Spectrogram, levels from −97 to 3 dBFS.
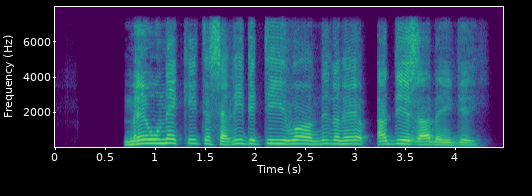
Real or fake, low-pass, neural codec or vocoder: fake; 7.2 kHz; codec, 16 kHz in and 24 kHz out, 0.4 kbps, LongCat-Audio-Codec, two codebook decoder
